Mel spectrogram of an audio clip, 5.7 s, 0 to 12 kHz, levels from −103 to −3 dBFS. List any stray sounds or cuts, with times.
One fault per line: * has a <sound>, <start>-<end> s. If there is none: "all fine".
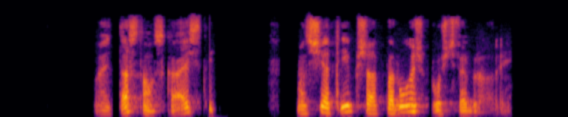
all fine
